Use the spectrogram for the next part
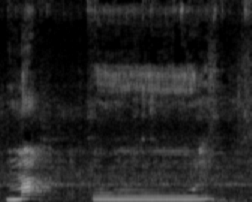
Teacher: مأکول حمزہ ساکن ہے، اس کو ہم اچھے طریقے سے ادا کریں گے. حمزہ ساکنہ جب بھی ہوتا ہے تو اس کو جھٹکا دیتے ہیں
